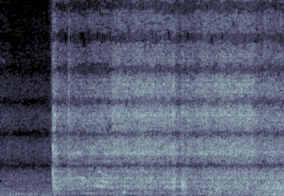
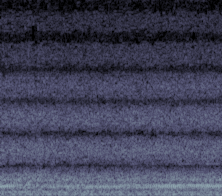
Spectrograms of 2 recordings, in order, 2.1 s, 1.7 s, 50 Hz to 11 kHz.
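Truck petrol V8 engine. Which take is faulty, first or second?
first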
